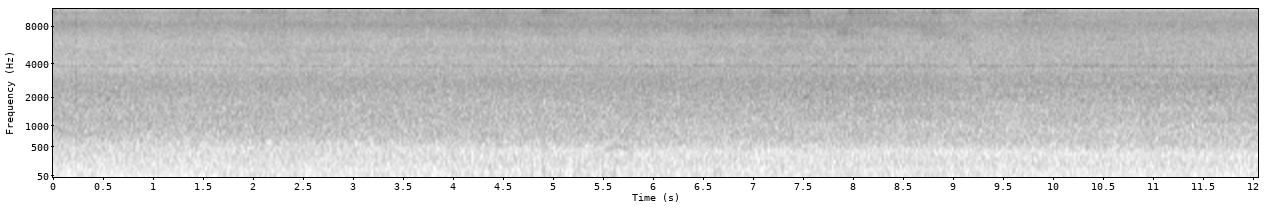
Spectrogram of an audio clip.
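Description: Steady rush of waterfall water running over rock cascades, an even noise without breaks.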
